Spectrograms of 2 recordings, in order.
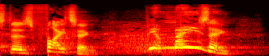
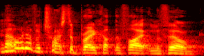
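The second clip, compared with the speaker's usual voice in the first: ordinary talk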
